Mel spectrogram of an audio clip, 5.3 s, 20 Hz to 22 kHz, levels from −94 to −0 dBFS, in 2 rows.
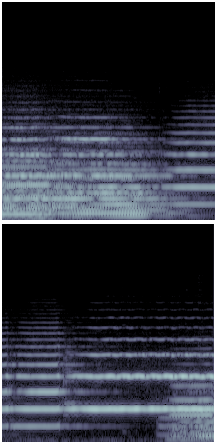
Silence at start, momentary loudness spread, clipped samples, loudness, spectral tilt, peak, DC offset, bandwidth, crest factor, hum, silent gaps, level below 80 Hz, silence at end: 0 s; 8 LU; under 0.1%; -30 LUFS; -10.5 dB/octave; -16 dBFS; under 0.1%; 4.4 kHz; 14 dB; none; none; -56 dBFS; 0 s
